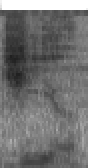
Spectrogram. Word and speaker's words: Gia: I think her name her name name is Gia um kind of rhymes with Mia from Samurai um she's Caucasian I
